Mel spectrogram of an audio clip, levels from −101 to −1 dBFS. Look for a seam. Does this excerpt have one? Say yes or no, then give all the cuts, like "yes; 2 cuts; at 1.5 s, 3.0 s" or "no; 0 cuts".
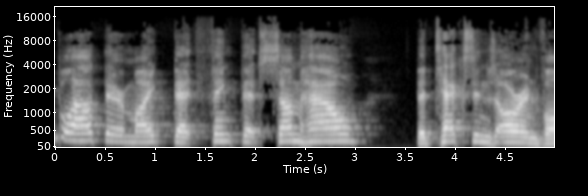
no; 0 cuts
